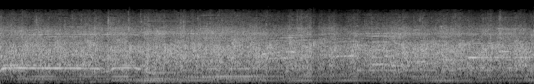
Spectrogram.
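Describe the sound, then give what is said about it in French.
A crowd claps steadily and densely for several seconds, a bright continuous wash of applause with faint tonal sounds and voices blended underneath, cheering for the women in the morning. “Est-ce qu'on peut acclamer pour les femmes ce matin?”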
